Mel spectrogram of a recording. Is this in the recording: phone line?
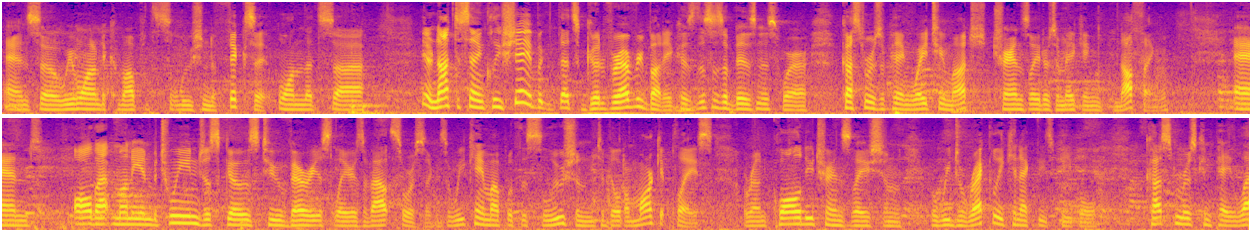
no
